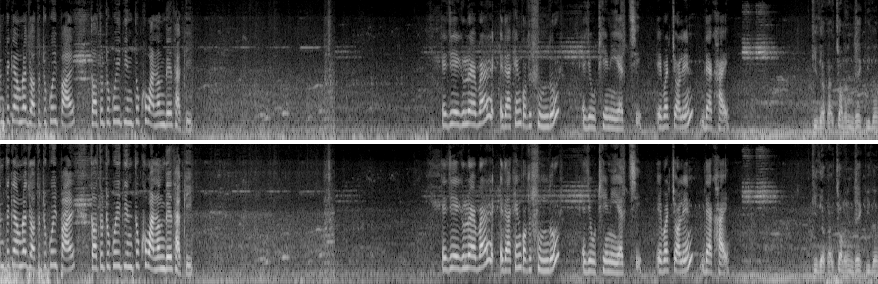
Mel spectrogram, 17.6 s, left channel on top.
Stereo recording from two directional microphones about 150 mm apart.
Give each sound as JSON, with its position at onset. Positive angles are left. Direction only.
{"t": 0.1, "sound": "speech", "side_deg": -20}
{"t": 8.8, "sound": "a woman's voice", "side_deg": -5}
{"t": 16.7, "sound": "speech", "side_deg": 65}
